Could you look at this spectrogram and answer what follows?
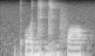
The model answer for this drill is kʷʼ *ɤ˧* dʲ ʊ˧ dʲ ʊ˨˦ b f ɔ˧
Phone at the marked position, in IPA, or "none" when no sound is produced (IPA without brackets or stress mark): ɤ˧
